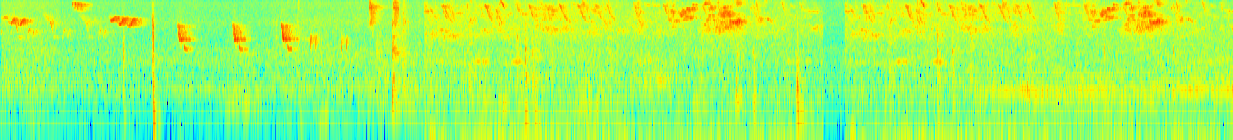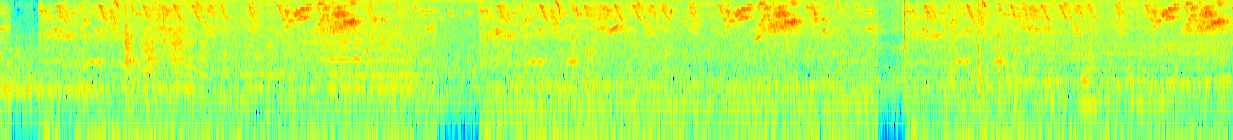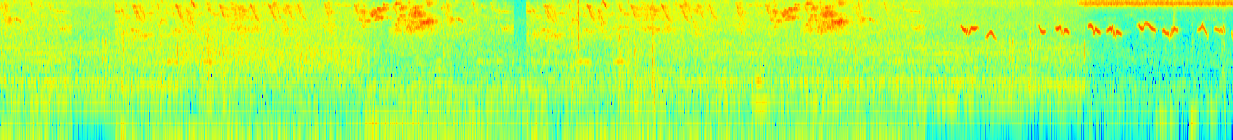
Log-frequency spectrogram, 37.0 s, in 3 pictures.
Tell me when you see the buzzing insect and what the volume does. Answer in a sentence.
You can hear the buzzing insect from 0.0 to 36.9 s, at a steady volume.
